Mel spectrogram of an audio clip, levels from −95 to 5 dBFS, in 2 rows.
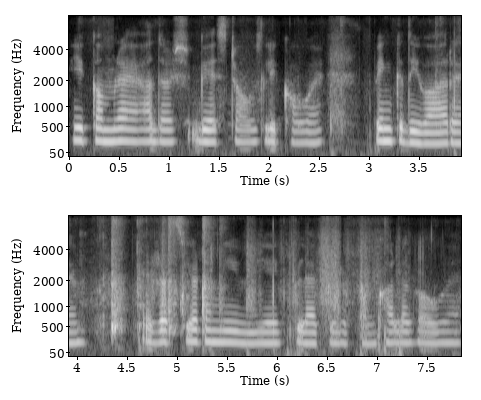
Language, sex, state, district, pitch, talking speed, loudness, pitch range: Hindi, female, Bihar, West Champaran, 205 Hz, 175 wpm, -19 LUFS, 195-220 Hz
